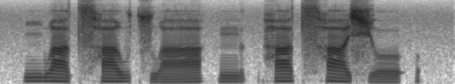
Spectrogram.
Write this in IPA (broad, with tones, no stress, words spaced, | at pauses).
n̪wa˥˧t͡sʰa˦wt͡swa˨˦ | ŋə˨k̚ha˦t͡sʰa˥˧ɕo˨ʔ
